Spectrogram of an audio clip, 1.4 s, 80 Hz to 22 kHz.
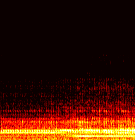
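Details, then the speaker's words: Small vacuum pump evacuating the chassis AC of a 1999 Chevy P30 Forest River RV, with gauges on the low and high ports. A steady, even hum and high whine with no knocks or surging. It ran about 45 minutes without passing the 25 vacuum mark. "You hear the pump working. We let it run for about 45 minutes, give or take, and it never really breached the 25 psi vacuum point."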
